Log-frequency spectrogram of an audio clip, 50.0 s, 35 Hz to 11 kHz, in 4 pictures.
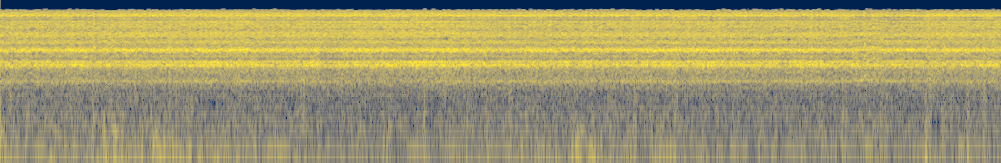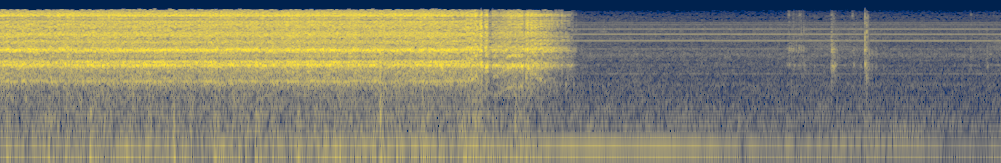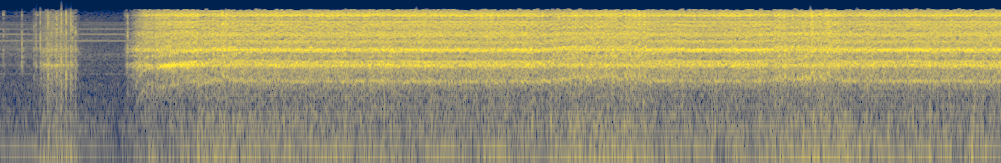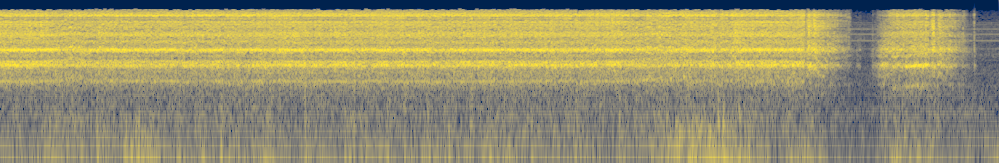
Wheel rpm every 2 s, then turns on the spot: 160, 160, 160, 160, 160, 160, 160, 160, 160, 90, 0, 0, 0, 70, 160, 160, 160, 160, 160, 160, 160, 160, 160, 150, 50.
none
